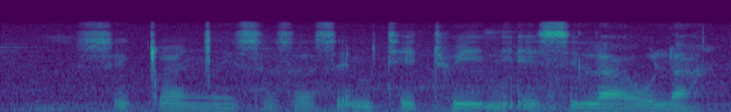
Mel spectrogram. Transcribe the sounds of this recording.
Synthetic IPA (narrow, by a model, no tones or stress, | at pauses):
siǀwaŋ͡ǀʱisasasḛm̩tʰɛtʰwenḭʔesilawuːla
